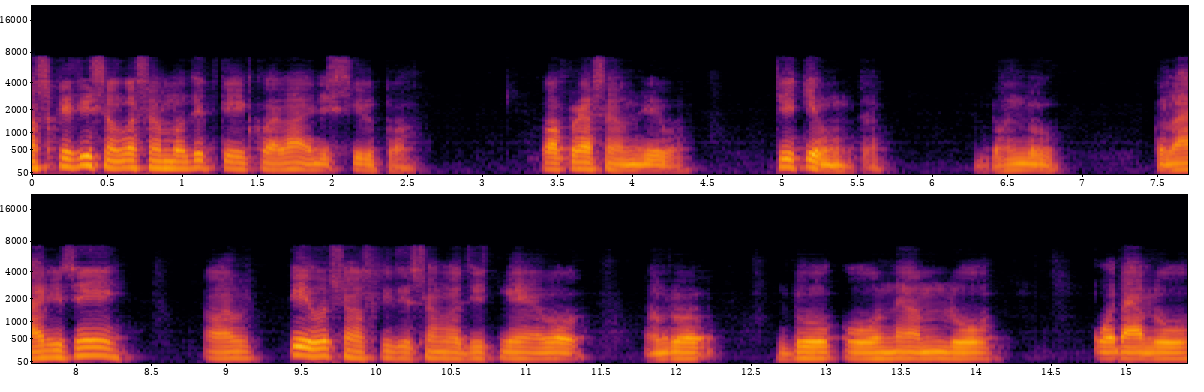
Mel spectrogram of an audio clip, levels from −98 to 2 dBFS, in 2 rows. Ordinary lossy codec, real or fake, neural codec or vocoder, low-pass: none; fake; codec, 24 kHz, 1 kbps, SNAC; 7.2 kHz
